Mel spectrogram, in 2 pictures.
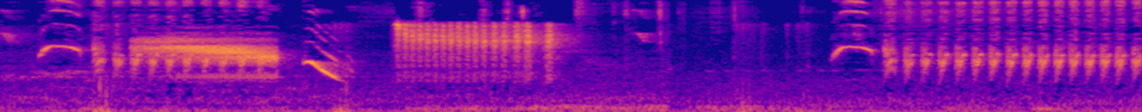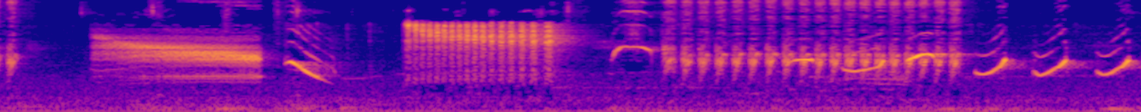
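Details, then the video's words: Common iora lure call for attracting birds: harsh buzzy bursts alternate with short rising and looping whistles, in several bouts separated by brief gaps. "suara pikat burung sirdum/sirtu/cipoh"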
